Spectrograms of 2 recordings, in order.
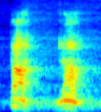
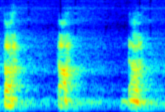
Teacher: existe uma retroflexão, ou seja, uma flexão para trás da língua. Então a língua vai, na verdade, mais para cima no palato. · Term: consoantes retroflexas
